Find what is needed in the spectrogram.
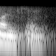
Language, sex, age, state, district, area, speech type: Punjabi, female, 45-60, Punjab, Jalandhar, rural, conversation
